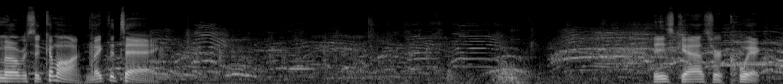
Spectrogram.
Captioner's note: crowd cheering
